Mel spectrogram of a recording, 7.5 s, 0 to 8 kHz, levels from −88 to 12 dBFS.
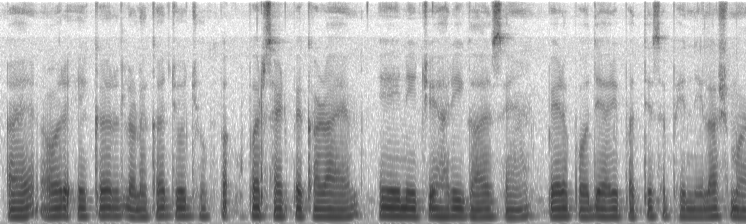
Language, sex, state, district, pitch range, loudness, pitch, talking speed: Hindi, male, Bihar, Saran, 105-110 Hz, -16 LUFS, 105 Hz, 185 wpm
